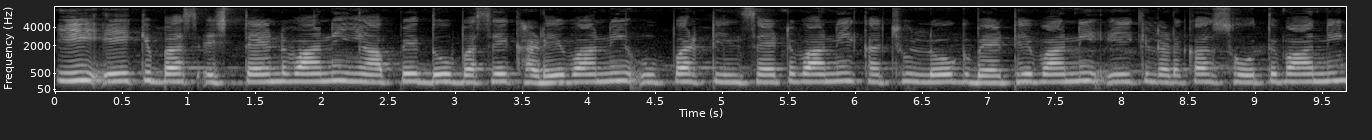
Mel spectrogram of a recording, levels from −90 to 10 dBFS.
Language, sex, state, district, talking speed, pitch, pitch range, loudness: Hindi, female, Bihar, Saharsa, 135 wpm, 235 Hz, 225-245 Hz, -24 LUFS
